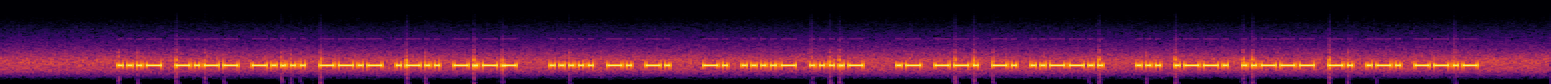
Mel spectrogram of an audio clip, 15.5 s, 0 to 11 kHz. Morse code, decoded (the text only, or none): VY6QLY 5NN N44 AGN? SP2NRQ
